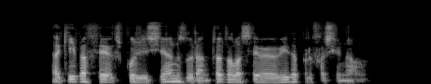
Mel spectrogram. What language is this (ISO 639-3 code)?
cat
